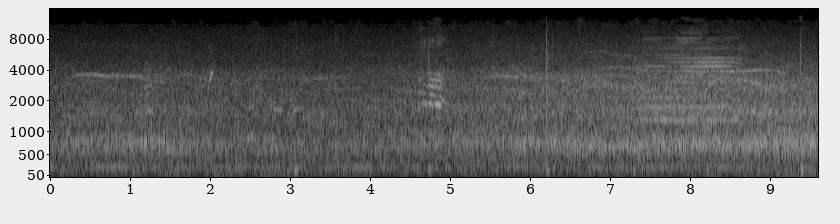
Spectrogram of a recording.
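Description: Large stadium crowd at the LA Coliseum urging Real Madrid forward during a soccer match against the Los Angeles Galaxy, a continuous roar that swells slightly toward the end, with a few distant whistles.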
